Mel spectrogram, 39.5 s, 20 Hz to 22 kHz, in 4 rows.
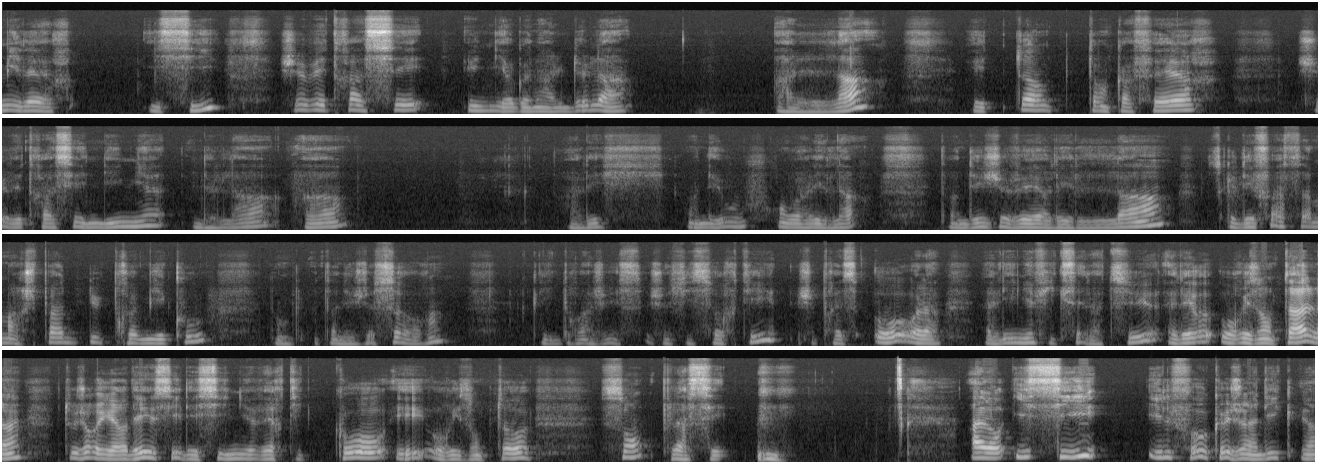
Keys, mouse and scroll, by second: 1.0 click, 3.9 click, 6.0 click, 6.5 typing, 9.5 click, 10.3 right click, 11.4 right click, 12.5 right click, 13.7-14.2 scroll down 1, 14.3 scroll up 1, 15.0 scroll down 1, 18.1 click, 18.7 right click, 21.9 right click, 23.5 click, 25.3 click, 26.1 o, 27.4 click, 33.3 right click, 34.4 scroll up 1, 34.9 right click, 36.6-36.9 scroll up 1, 37.3 right click.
